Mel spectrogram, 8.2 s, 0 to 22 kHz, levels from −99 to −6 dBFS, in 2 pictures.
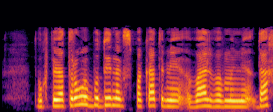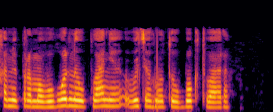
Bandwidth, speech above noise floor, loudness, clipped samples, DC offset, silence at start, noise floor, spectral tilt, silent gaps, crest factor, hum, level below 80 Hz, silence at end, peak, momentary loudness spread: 8 kHz; 58 dB; -17 LUFS; under 0.1%; under 0.1%; 0.55 s; -75 dBFS; -4 dB/octave; none; 16 dB; none; -62 dBFS; 0.65 s; -2 dBFS; 8 LU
